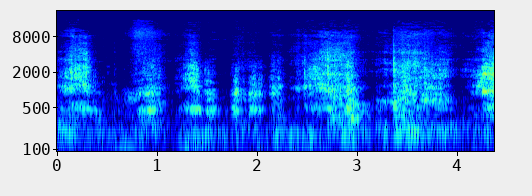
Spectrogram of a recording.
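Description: A utensil scraping and stirring through thick maja blanca pudding in a metal pot, in repeated strokes about two a second. The cornstarch mixture is starting to thicken as it cooks.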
